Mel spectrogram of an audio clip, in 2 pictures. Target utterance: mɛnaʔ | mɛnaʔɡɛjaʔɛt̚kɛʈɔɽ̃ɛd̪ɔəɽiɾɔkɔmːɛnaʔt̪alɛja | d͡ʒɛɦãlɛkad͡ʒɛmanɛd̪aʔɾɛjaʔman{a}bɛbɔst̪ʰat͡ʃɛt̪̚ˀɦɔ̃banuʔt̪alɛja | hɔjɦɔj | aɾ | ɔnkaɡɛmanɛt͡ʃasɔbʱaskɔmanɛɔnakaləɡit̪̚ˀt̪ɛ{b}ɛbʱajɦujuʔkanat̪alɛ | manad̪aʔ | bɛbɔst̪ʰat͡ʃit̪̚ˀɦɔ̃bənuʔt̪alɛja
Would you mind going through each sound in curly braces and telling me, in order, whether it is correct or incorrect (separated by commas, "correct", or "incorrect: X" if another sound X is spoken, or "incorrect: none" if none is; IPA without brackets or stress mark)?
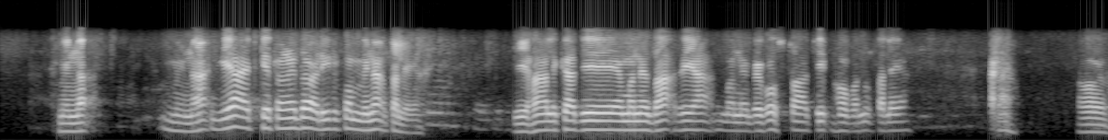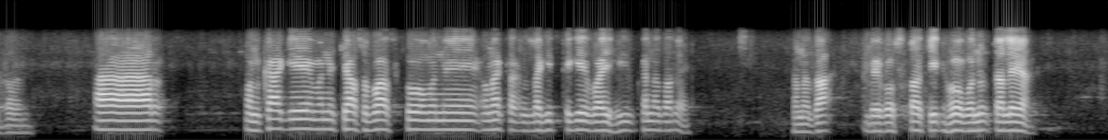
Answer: incorrect: ɛ, incorrect: ɡ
